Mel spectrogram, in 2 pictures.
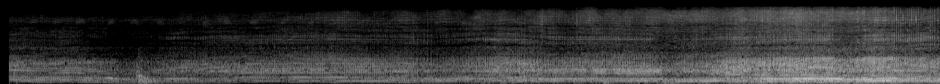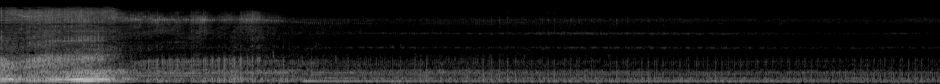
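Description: Engine of a radio-controlled Fokker D.VII biplane model, its note wavering as it grows louder while the plane flies in low and close. It drops away suddenly about ten seconds in, then runs on quietly at a low, steady pitch as the model rolls along the runway after landing.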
